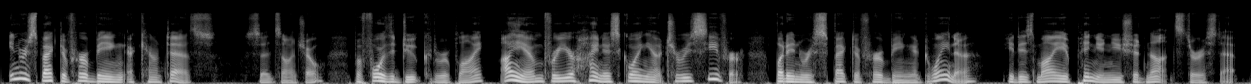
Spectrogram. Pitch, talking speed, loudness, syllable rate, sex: 125 Hz, 200 wpm, -19 LUFS, 5.0 syllables/s, male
